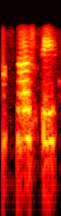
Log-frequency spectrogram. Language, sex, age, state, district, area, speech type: Sanskrit, female, 18-30, Kerala, Thrissur, rural, conversation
